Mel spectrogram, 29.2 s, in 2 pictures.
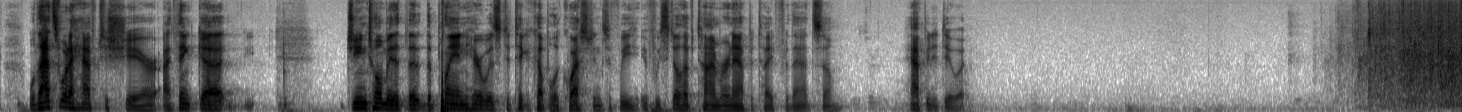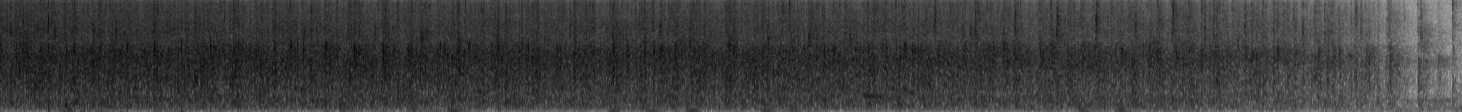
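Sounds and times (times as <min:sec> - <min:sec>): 
speech: 0:00.3 - 0:02.5, 0:03.5 - 0:08.5, 0:09.1 - 0:09.8
audience applause: 0:13.3 - 0:29.2.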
